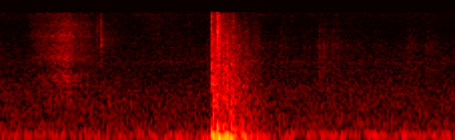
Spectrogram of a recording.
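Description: A thump lands on a wooden counter.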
